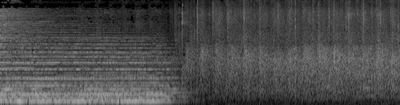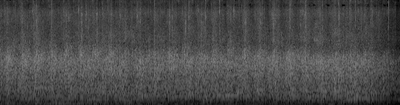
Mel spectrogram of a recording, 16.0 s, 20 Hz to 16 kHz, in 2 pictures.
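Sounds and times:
audience applauding: 3.4s - 16.0s.

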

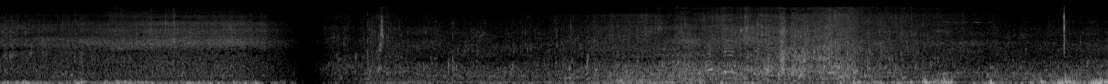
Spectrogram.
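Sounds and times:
wind rumbling on microphone: 0.0s - 3.0s, 8.3s - 11.0s
calm sea water washing: 0.0s - 10.9s.

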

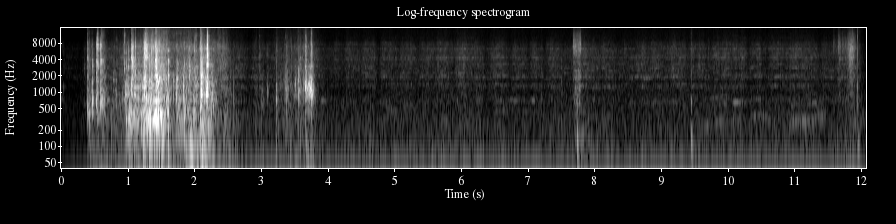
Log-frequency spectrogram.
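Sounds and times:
electronic components rattling: 0.0s - 4.0s.

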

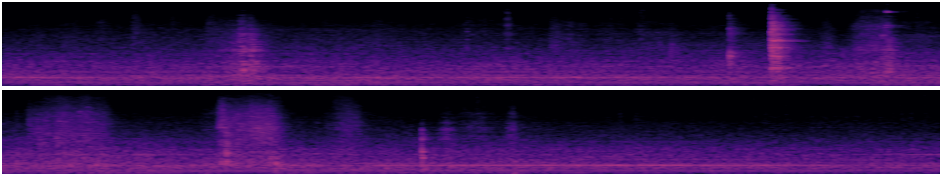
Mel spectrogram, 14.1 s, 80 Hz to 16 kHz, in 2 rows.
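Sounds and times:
wood scraping over tabletop: 6.4s - 7.9s, 8.6s - 9.8s.

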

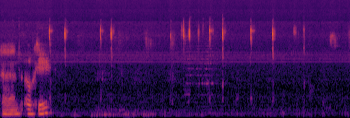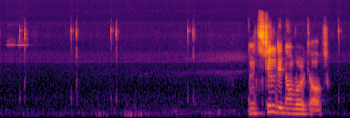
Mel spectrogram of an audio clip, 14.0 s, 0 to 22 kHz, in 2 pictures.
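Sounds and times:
computer mouse clicks: 1.0s - 1.4s, 2.0s - 2.4s, 3.6s - 6.2s, 7.2s - 7.6s, 8.4s - 9.5s, 10.7s - 11.1s, 13.7s - 14.0s.

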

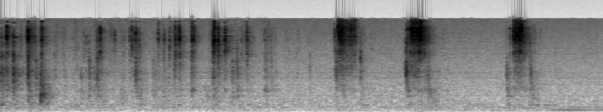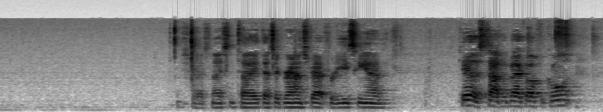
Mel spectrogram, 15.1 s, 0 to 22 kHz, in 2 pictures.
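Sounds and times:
hand ratchet clicking: 4.2s - 5.4s, 6.3s - 6.7s.

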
